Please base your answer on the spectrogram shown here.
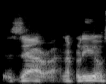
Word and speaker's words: Zara: But the name of the store is called Zara, and I believe I'm saying it correctly, Z-A-R-A.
